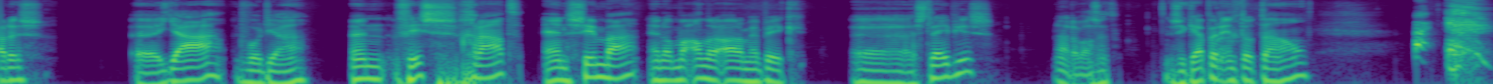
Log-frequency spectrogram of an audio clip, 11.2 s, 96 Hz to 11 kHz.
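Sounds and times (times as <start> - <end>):
speech: 0.0 - 0.4, 1.0 - 10.0
person sneezing: 10.6 - 11.1.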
